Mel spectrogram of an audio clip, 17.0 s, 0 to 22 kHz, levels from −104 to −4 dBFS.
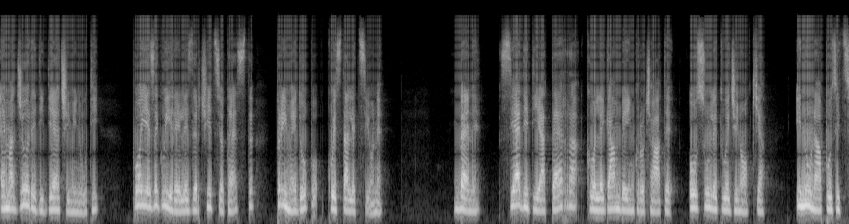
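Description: A block size mismatch (padded) runs through this whole speech recording: one stage writes shorter blocks than the next reads, which fits a 512-sample read, and zeros fill each shortfall. The gaps cause an 86.1 Hz buzz, and playback runs at 0.938× speed with timbre unchanged.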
